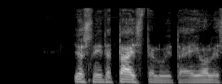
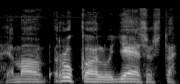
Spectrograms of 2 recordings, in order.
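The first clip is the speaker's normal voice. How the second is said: ordinary delivery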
